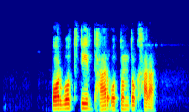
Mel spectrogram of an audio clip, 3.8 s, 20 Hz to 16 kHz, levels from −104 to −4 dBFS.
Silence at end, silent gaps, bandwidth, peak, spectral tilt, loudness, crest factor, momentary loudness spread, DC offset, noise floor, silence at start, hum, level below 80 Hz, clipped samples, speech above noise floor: 0.7 s; none; 6.6 kHz; -2 dBFS; -6.5 dB/octave; -21 LUFS; 20 dB; 8 LU; under 0.1%; -81 dBFS; 1.05 s; none; -66 dBFS; under 0.1%; 61 dB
